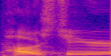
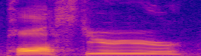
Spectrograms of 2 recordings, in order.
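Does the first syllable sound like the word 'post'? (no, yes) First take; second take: yes; no. First: The first syllable sounds like the word 'post'. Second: The first syllable does not sound like 'post'. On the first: "I always like pronouncing it posterior because it helps remember" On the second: "it's sometimes pronounced posterior"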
